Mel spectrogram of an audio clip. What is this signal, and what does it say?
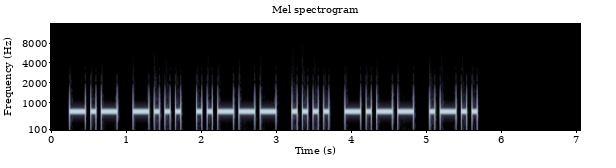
Morse code, heard as a keyed tone, about 17 wpm, 700 Hz. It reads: KB2HYL
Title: USA Call Signs Repeated 2x 17wpm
